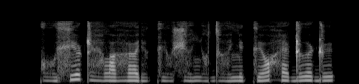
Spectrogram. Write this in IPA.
ko̤ xʲɵʈɛ̤lˠə ɦœɾʲɔ̤kʲo̤ ʃə̤ʎɔ̤dʱə̤lʲo kʲɔhɛ ɖɯɖy

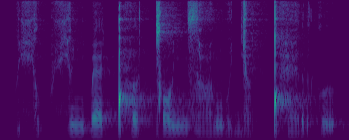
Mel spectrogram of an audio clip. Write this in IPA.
çɔ̤kʷçʌɲɓæǃʰʌ ǀɔɲ zɑ̤ŋʷæ̤ɟɑ̤ ǃʰæ̤rkʊ

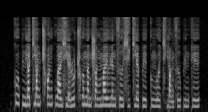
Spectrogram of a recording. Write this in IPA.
ko˥˩ʊ̯py˩njä˥˧ t͡ɕjɑ˥˩ŋʈ͡ʂʰɑ˥ŋkwa˧˥ɪ̯ɕjɛ̰˨˩ ɻu˥˩ʈ͡ʂʰɤ˥n̪a˧˥nʂɑ˧˥ŋ ma˥ɪ̯lɥɛ˥˧n sɹ̩˥˩ɕi˧˥t͡ɕjɛ˥˩ pe˧˥ɪ̯kʊ˥˧ŋ lɤ˥˩ t͡ɕʰjɑ̰˨˩ŋsɹ̩˥py˧˥nke˧˥ɪ̯

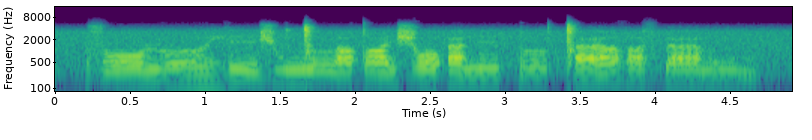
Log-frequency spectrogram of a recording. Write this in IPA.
zɔːɹɤː jeːʒuŋ͡ǀɤː dˤeːʒɔ ʔaneːk͡pɤːǀaː ðˤazɗaːmu

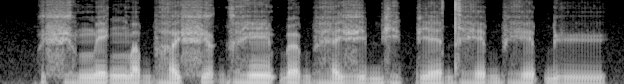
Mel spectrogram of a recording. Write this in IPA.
fʲɔ̤me ŋ͡mɐbʱɐ fʲɔɡʱẽ ɓœbʱɛvʲœbʲe̤ pʲɛ dʱebʱɪ ɓy

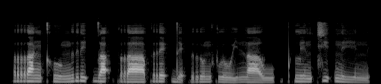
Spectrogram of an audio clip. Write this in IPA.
ra˧ŋkʰuː˩˦ŋri˥˩ʔ da˦˥ʔpraː˧pre˥˩ʔ de˨˩ʔru˧nkluː˩˦jna˧w | pʰli˧nt͡ɕi˥˩ʔni˨˩n

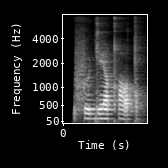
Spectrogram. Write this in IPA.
fɯɡʲeqʰɔtˤ

